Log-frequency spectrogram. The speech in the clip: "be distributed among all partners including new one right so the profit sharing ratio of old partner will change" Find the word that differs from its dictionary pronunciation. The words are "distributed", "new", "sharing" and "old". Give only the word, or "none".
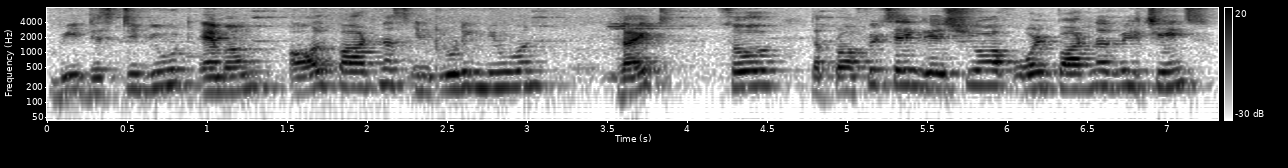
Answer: sharing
